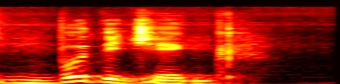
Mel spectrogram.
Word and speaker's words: Buttigieg: Transportation Secretary Pete Buttigieg. I think I pronounced it right. – No, you pronounced that's fine.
